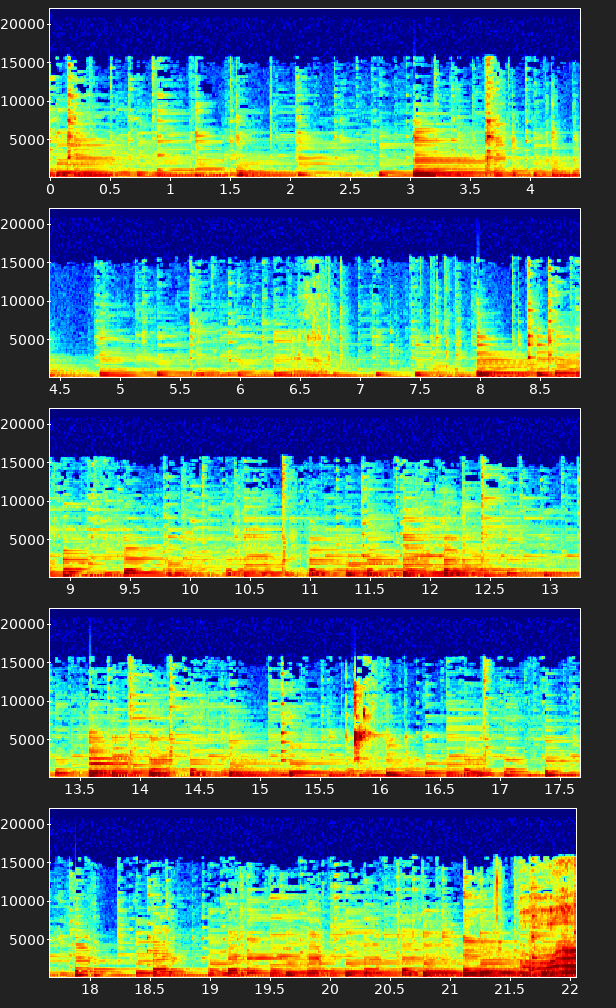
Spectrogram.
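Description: Banjo played solo in an instrumental break, a quick, steady stream of picked notes.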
